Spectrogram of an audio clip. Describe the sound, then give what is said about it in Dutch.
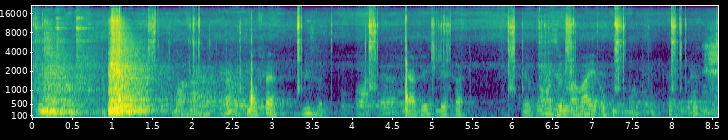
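Sounds from car bodywork classes in a workshop: sharp, irregular metallic clanks and ratchet-like clicks recur beneath steady conversation, with one loud bang early on. “We luisterden naar de richting carrosserie.”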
